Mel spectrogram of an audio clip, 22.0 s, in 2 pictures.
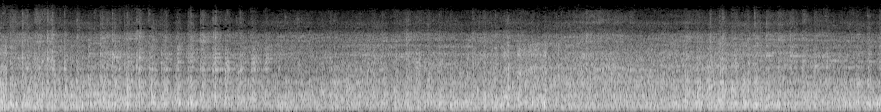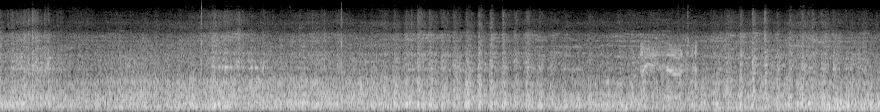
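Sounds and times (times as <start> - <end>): wheels clattering over rail joints: 0.0 - 7.6, 8.3 - 19.0, 19.7 - 22.0
freight train cars rolling past: 0.0 - 22.0.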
